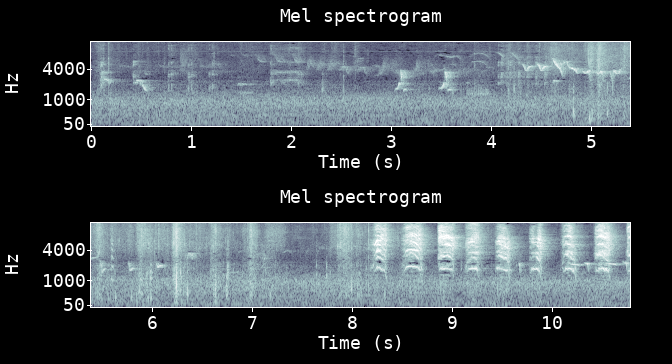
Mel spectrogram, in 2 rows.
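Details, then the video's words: Thrush nightingale song, recorded 2024: soft scattered notes at first, building into loud, broad, rattling notes repeated about three times a second toward the end. "bulbul ovi vostochniy Nightingale singing соловей восточный"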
